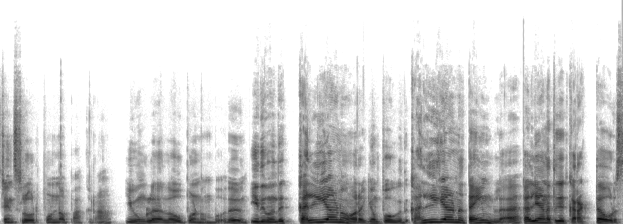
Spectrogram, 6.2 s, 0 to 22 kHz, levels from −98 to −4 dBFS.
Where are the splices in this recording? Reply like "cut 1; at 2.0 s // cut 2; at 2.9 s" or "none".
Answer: none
